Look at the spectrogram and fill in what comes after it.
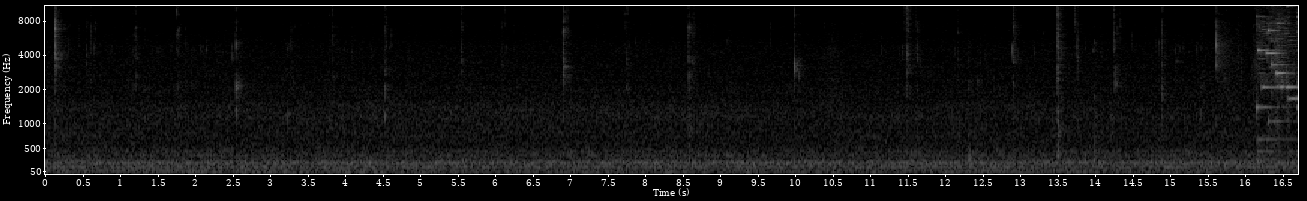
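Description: Scattered soft wet clicks of chewing and of hands handling a flour-tortilla burrito, over a steady low hum. About sixteen seconds in, a phone ringtone starts playing a loud melody, the loudest sound here.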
